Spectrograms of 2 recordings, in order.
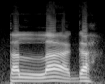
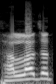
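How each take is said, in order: First: It is said with Egyptian t and hard g. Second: It is said with standard Arabic th and j. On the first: "মিশরের আঞ্চলিক ভাষা ওরা বলে" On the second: "সাল্লাজা তো আরবি শুদ্ধ ভাষা"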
